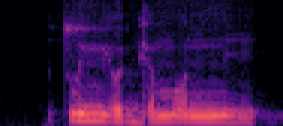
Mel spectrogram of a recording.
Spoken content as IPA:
tʷ i˦ mʲ o˧ bʲ ʌ˨˦ m o˦ nː i˦˨

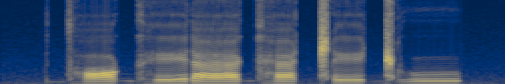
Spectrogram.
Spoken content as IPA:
dʱ ɒ ɡʱ e ɾ æ ɡʱ æ ǁ e ɡ͡ǁ uː

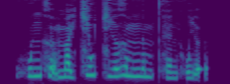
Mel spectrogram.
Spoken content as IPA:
h w ɨ˨˦ ŋ x ə̰ː˧˨ m a˧˩ j t͡ɕ ə˧ w t͡ɕ i˨˦ ə̯ ɣ ə˧ m n ə̤˨˩ m t̪ʰ ɛ̤˨˩ n h w ḭ˧˨ ə̯ ʔ

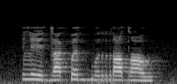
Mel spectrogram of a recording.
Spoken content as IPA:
l e d a k͡p ə d b o r o dˤ ɑ w

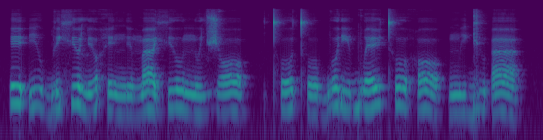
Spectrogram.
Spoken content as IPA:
e˥˩ ʔ i˥˩ u̯ b ɪ˧˥˧ xʲ ɔ˥˩ lʲ ɔ˧˥˧ h e˨˩ ŋ ɪ˨˩ m a˥˩ xʲ o˥˧ u̯ n u˨˦ lʲ ʒ ɔ˧˥˧ | tʰ o˧˥˧ tʰ o˨˩ b o˥˧ ɾʲ e˨˦ b w ɛ˧˥˧ y̯ tʰ o˥˩ h ɔ˥˩ | m i˨˩ ɡʲ u˥˩ ʔ a˥˩

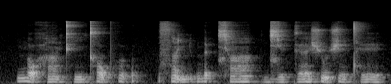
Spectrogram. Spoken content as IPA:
n ɔ̰˦˨ h ã˨ kʰ ĩ˨ kʰ ɔ̰˦˨ pʰ ʊ˦ ʔ | s ã˦˨ ɲ ʊ˦ ʔ n ɛ˦ ʔ t͡ɕʰ ã˦ | d͡ʑ e˨ k ɛ˦ ʃ ũ˦˨ ʃ e˨ tʰ e˨

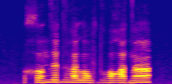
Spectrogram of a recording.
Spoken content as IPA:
x ʌ n z ɛ dʱ a l ɔ v dʱ ɔ ʁ a d ã

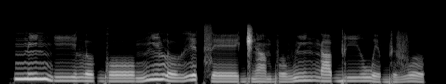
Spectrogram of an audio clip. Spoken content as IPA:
n ĩ˦ ŋ iː˨ l ʊ˨ ɡ oː˨ ŋ ĩ˦ l ʊ˨ ɣ ɪ˦ t͡s eː˨ d͡ʒ ã˨ b ʊ˨ β ĩ˦ ŋ a˦ b iː˦ w ɪ˨ b ɪ˨ v ʊ˦˨

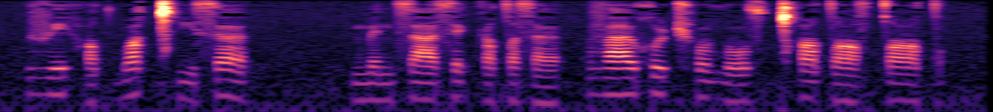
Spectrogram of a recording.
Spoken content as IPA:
v e˥˧ h ɔ˩˧ tˤ b ɔ˥˧ ǀʰ i˧˩ s ɐ˥˧ | m ɛ˧ n s aː˥˧ s ɛ˥ k ɐ˩˧ tˤ ɐ˧ s ɐ˧ | v aː˥ χʷ e˥ ʈ͡ʂʰ u˧ ðˤ uː˩˧ sˤ ǀʰ ɔ˥ tˤ aː˧ sˤ tˤ ɐː˥˧ tˤ

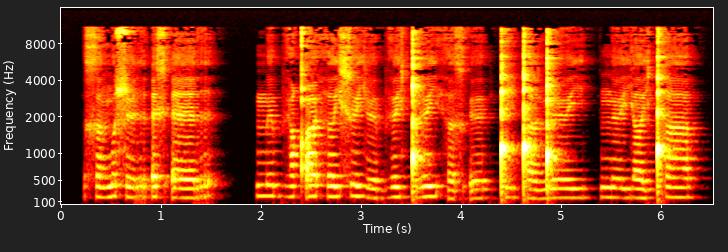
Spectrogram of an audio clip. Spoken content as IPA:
x ɐ˨ ŋ o˦ ɬ ʏː˨ r ʔ ɛ˦ x ʔ ɛː˦ r | m ʏː˦ bʱ ʏ˦ qʼ ʏː˦ h əː˦ j x ʏ˦ j ʏː˨ bʱ ø˦ j ɡ͡ǃ øː˦ j h əː˨ x ʔ ʏ˦ | ǃ i˨ ǃ ɐː˨ ŋ͡ǃ øː˦ j | ŋ øː˨ j ɐː˨ j ǃʰ ɐː˦

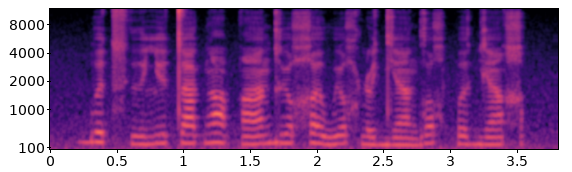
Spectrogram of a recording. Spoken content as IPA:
b ə˦ t͡sʰ ɨ˨ lʲ ə˦ t a˦ ɡ ɑ̃˦˨ q ã˨˦ ɡ ʉ˧ χ ə˦˨ w ʉ˧ χ ɳ ʏ˨ dʲ ã˨ ɡ o˦ χ p ə˧ ɡʲ ã˧ χ

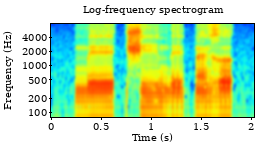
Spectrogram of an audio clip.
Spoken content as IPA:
m eː˧ | ʃ iː˦ n eː˨ k͡p ɛ̃˧ ɣ ə˦

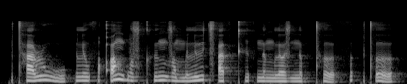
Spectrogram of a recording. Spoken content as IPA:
tʰ a ɹ u | l ʏ u̯ θ ə qʼ u ŋ b ɔ z kʰ ʏ ŋ z ɔ m ʏ l y t͡sʼ a θ kʰ i θ n œ ŋ l œ z n œ b tʰ ə θ | tʼ ə

